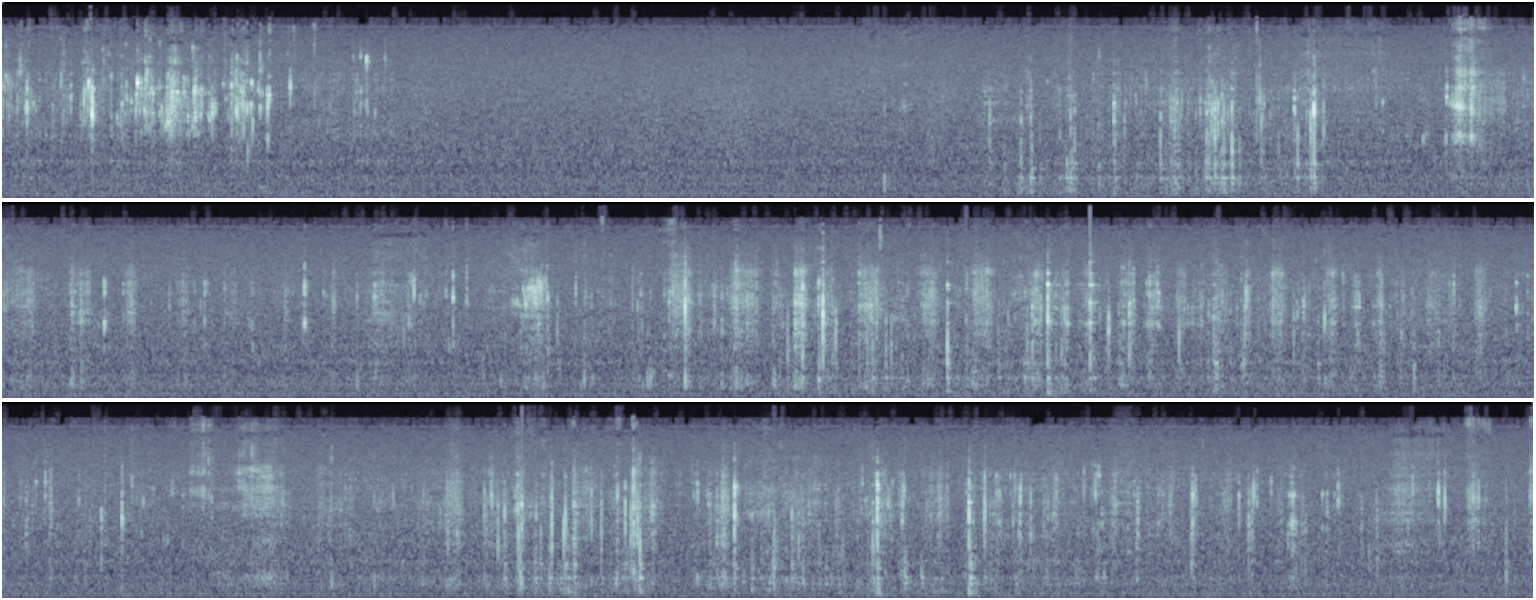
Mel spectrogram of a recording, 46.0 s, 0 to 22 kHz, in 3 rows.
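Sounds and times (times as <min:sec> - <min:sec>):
chewing and crunching wafer: 0:00.0 - 0:04.0, 0:09.8 - 0:45.9.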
